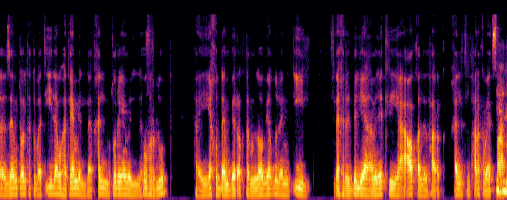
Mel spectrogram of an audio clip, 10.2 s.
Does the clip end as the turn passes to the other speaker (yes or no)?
yes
